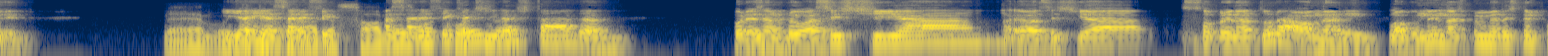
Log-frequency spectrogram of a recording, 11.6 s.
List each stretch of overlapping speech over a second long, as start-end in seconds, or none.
1.6-4.0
